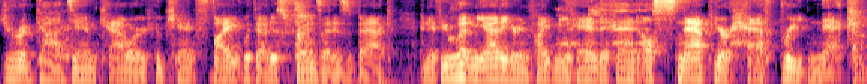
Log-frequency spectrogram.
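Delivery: threatening, menacing, hushed stage half-whisper. A game master voicing a prisoner who leans in so others won't hear, half-whispering. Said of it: "he leans in and he whispers quietly so the others won't hear him".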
